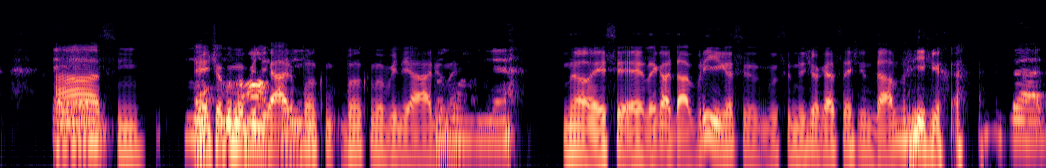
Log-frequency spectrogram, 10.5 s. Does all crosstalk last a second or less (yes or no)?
no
